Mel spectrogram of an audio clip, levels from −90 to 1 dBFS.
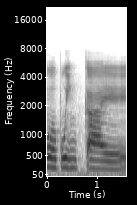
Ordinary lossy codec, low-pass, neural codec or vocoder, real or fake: none; none; none; real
